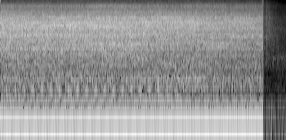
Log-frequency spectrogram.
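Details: Chevy after fixing exhaust manifold leak and broken manifold bolts: deep even idle rumble, steady pulse, no ticking, then shut off; clean healthy idle.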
